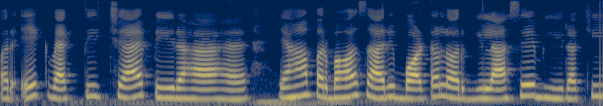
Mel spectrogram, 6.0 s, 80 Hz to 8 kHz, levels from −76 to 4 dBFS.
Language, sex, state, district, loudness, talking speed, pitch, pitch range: Hindi, female, Jharkhand, Garhwa, -17 LUFS, 160 wpm, 245 Hz, 225-275 Hz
